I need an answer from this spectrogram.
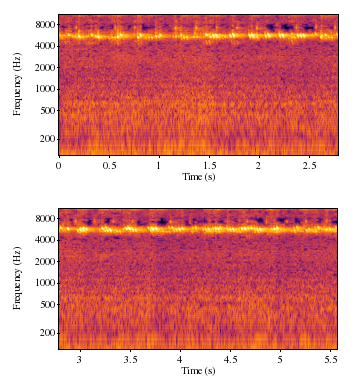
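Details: Crickets chirping as a relaxing nature sound for sleep: a steady high-pitched trill held without a break, with a fainter, higher second band above it and a low rumble underneath.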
